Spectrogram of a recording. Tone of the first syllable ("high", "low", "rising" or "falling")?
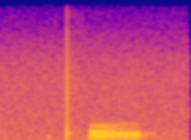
low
